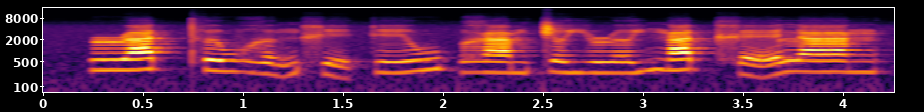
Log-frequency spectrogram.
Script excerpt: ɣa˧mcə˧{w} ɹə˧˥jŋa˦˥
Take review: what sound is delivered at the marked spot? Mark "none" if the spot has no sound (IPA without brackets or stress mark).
j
